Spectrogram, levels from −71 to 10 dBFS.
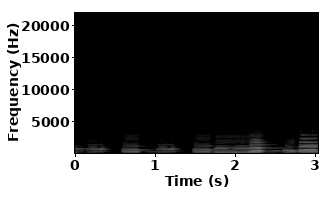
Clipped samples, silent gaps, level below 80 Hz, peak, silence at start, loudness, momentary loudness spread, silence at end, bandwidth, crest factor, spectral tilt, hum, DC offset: under 0.1%; none; under -90 dBFS; -28 dBFS; 0 s; -47 LUFS; 11 LU; 0 s; 3.9 kHz; 18 dB; -1.5 dB/octave; none; under 0.1%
